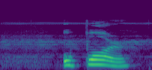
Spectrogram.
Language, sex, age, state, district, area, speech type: Assamese, female, 45-60, Assam, Dibrugarh, rural, read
